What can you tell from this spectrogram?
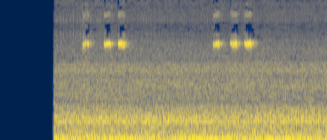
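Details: A cricket kept indoors and given a new home chirps in two short bursts of three high, clear pulses each, about a second apart. A steady low hum runs underneath, and the recording begins with half a second of silence.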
